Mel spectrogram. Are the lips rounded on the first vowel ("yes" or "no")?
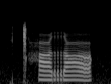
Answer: no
